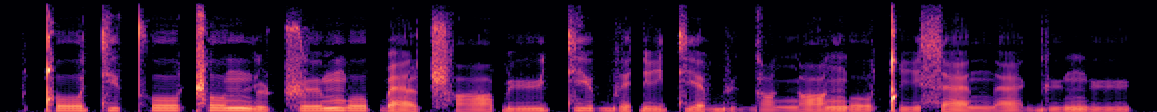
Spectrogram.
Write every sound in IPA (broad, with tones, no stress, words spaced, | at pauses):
ǃoː˥tʲɯ˥ t̪ʰoː˥ǁo˥n̪y˩˧ ʈ͡ʂø˧˥mo˧˥ ɓæ˩˧ʈ͡ʂʰɑː˩˧ɓyː˧˥tʲø˥ be˧˥ɗi˧˥tʲæ˧˥by˧ ɡɑ˩ŋɑː˧˥ŋoː˧ ǃi˧˥sæː˧ n̪æː˩ɡy˧˥ŋy˧˥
